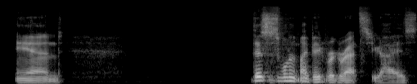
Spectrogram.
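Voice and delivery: choked-up, voice catching with emotion. Talking about a sick friend and a big regret, getting emotional. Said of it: "I'm sorry if I'm getting emotional".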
